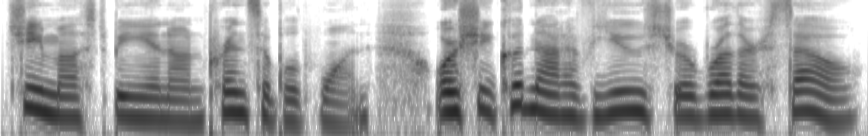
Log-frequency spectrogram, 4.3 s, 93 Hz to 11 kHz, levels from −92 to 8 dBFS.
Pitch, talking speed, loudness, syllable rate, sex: 195 Hz, 205 wpm, -20 LUFS, 5.1 syllables/s, female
